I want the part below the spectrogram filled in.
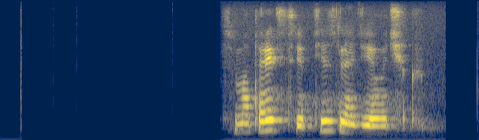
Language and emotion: Russian, neutral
